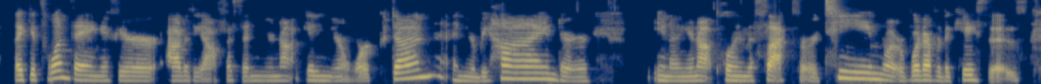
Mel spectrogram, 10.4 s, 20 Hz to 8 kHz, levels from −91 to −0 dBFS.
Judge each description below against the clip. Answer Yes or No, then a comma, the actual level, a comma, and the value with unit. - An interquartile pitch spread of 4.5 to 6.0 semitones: Yes, average, 5.0 semitones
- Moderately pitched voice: Yes, medium, 165 Hz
